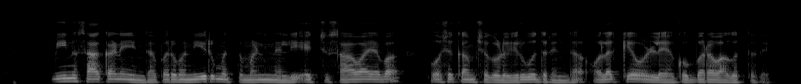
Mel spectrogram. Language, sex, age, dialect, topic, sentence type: Kannada, male, 46-50, Mysore Kannada, agriculture, statement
